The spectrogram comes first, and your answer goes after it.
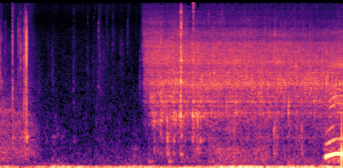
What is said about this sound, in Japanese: あ、わかった？ 炭酸。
